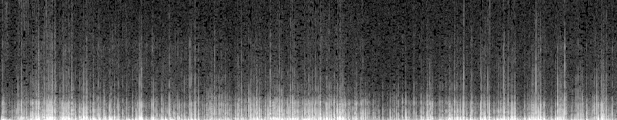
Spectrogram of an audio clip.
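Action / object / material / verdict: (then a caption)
scrape / embossed faux leather wallet / faux leather / none. Long dark painted nails tap and scratch the textured covers of a rigid red faux crocodile-embossed leather wallet standing partly open on a lap. The result is a dense, low, muffled stream of quick taps and scratchy rasps, rising and falling in loudness with a brief quieter stretch near the middle.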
